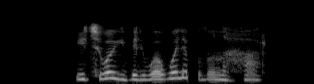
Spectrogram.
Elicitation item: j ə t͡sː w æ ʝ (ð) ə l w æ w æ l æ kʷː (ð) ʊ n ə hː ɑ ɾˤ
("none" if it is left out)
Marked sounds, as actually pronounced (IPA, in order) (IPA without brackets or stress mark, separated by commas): ð, ð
